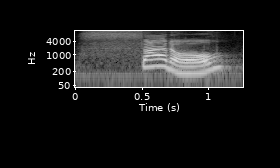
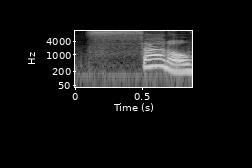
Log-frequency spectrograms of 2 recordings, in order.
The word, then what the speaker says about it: subtle: And the B is actually silent because when we look here and the word is subtle, subtle, we don't hear that B.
